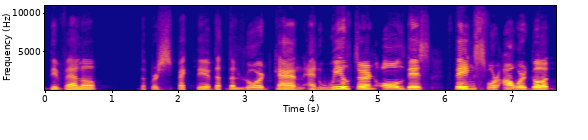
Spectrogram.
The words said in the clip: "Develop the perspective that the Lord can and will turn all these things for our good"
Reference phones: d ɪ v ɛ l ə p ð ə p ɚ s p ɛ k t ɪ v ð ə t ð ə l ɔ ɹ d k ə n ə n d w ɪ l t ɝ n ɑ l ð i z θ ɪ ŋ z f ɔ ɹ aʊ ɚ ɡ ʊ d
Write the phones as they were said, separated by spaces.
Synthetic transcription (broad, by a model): d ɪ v ɛ l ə p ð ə p ɚ s p ɛ k t ɪ v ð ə t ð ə l ɔ ɹ d k ə n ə n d w ɪ l t ɝ n ɑ l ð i s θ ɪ ŋ s f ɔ ɹ aʊ ɚ ɡ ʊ d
